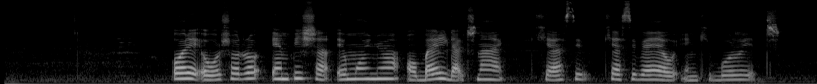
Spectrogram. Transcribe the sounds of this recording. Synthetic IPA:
ɔ˦ɾɛ˨ʔɔ˨wɔʃɔ˦ɾɔ˦e˦mpi˦ʃa˨ʔe˦mɔ˦ɲwa˦ʔɔ˨ba˦jlda˨k̚tna | kʰi˦a˨si˦βa˦ja˨wɔ˨ʔe˨ŋkʰiɓɔ˦ɾet

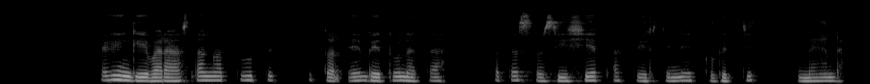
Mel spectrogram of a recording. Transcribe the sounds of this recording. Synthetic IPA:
ja˦ki˦ŋɡi˨ba˨ɾa˨sta˦ŋa˦tːu˦ti˦k̚ | t͡ʃu˦tːɔ˨ne˦mbe˨tu˦na˨ta˦ | ko˦te˦so˨si˨ʃe˦ta˦k̚ti˨ɾt͡ʃi˨nːe˦t̚ko˨ɡi˨tːi˦ | i˨nɛ˦ŋ˦nda˨

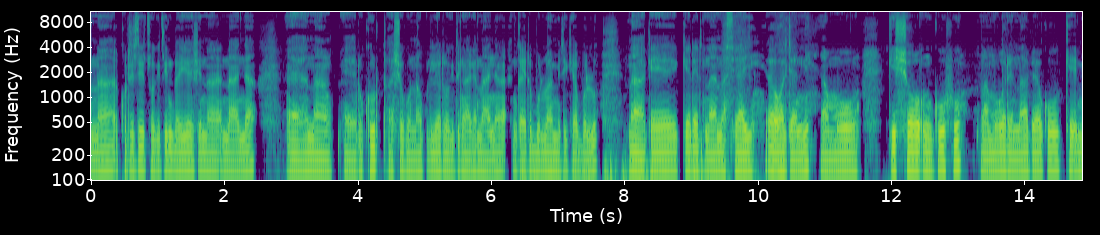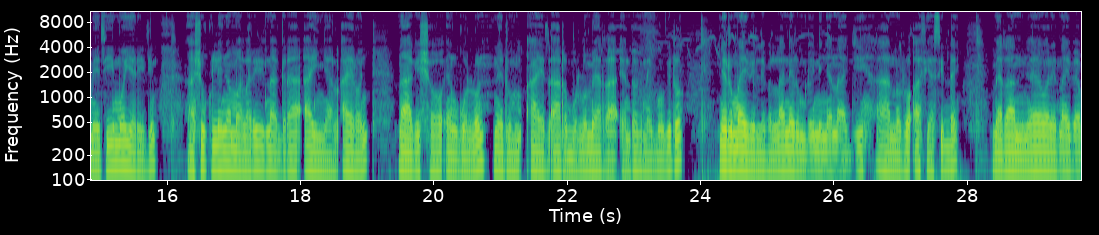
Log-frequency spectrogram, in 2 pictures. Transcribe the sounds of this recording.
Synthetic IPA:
na˦kʊ˨ti˦ti˦to˨ki˨ti˦ndɔ˨je˦ʃi˦nna˨ɲa˦˨˦ | na˨ɛ˨ɾu˨ku˦ɾta˨ʃʊ˦ku˨na˦ku˨le˦to˨ki˨ti˦ŋa˨kɛ˦na˨ɲa˦ŋka˨i˨ti˦bʊ˨lo˦a˦mi˨ti˨ka˨bu˨lo˦na˨kɛ˦kɛ˦ɾɛ˦tna˨˦na˨sɪ˦a˦i˦ɔ˦t͡ʃa˨nɪ˦a˨mo˦kɪ˦ʃɔ˦ŋɡu˦fu˦a˨mu˦ɾɛ˨na˦pɛ˨˦ko˦ke˦me˨ti˦mo˦ja˨ɾi˨ti˦ | a˨ʃu˦ku˦le˦ɲa˦ma˨la˨ɾi˦ti˦na˨ɡɪ˨ɾa˦ʔa˦ɪ˨ɲa˨la˦ɪ˨ɾɔ˦ɲ | na˨kɪ˦ʃɔ˦ʔe˨ŋɡo˨lo˦nːe˦tu˨ma˦˨a˦˨ɾu˨bu˨lo˦mɛ˦ta˨ʔe˨nto˦kɪ˨na˨jbo˨ki˦to˦ | ne˦ɾu˨ma˦ɪ˨pe˨lɛ˨pɛ˨la˦ne˦ɾu˨mdo˦i˦ni˨ɲa˦na˨d͡ʒi˦a˦˨no˨ɾo˦ʔa˦fi˨a˨si˦da˦i˦ | mɛ˨ɾa˦˨nu˨ɲa˦o˦ɾe˨na˦i˦pɛ˦

